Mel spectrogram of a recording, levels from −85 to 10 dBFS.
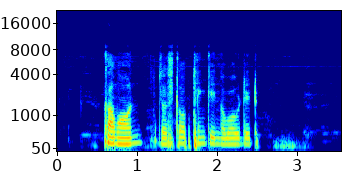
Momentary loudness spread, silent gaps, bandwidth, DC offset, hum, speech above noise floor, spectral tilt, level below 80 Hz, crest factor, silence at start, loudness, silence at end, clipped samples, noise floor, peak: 14 LU; none; 7.8 kHz; under 0.1%; none; 41 dB; -7.5 dB/octave; -50 dBFS; 22 dB; 0.6 s; -23 LUFS; 0.7 s; under 0.1%; -63 dBFS; -2 dBFS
